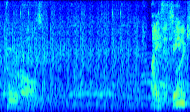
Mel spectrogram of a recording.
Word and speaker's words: Pujols: yeah, I was like, yeah, because I was thinking to myself, isn't the accent on the later syllable if you pronounce it in Spanish? It's like, nah, it's Pujols.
